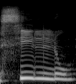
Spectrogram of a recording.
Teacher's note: якщо у слові в основі один приголосний – сіль, то він подвоїться, подовжиться у вимові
